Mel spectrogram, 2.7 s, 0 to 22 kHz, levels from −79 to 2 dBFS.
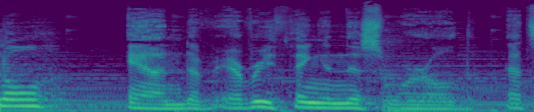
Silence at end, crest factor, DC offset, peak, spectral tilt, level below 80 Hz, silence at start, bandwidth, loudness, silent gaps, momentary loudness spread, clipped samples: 0 s; 14 dB; under 0.1%; -12 dBFS; -5 dB/octave; -44 dBFS; 0 s; over 20 kHz; -27 LUFS; none; 8 LU; under 0.1%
